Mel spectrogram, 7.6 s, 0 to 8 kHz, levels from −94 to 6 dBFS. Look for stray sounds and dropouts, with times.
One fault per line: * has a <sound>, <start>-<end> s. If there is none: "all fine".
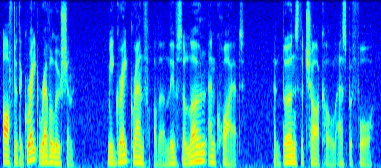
* has a dropout, 3.0-3.1 s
